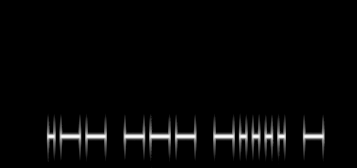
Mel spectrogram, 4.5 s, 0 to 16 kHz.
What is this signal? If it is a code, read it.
Morse code, heard as a keyed tone, about 15 wpm, 700 Hz. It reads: WO6T
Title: USA Call Signs - 4 Characters - Repeated 3x - 15wpm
